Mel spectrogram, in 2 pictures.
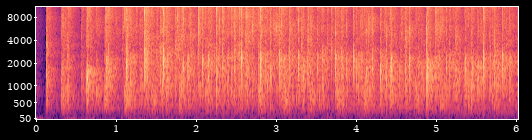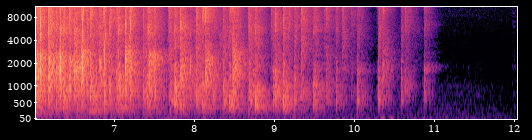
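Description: Audience applauding: dense clapping starts abruptly, thins out from about seven seconds in, and ends with a few scattered claps near the end.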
